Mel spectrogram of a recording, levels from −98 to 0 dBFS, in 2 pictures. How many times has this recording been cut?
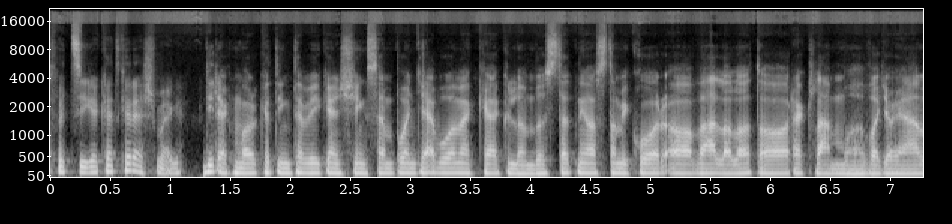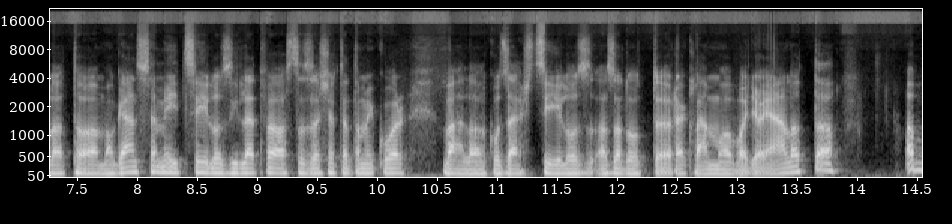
0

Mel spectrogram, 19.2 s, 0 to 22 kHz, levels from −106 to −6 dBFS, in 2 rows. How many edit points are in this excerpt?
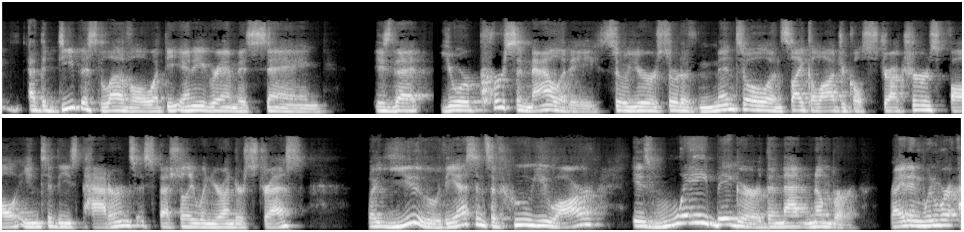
1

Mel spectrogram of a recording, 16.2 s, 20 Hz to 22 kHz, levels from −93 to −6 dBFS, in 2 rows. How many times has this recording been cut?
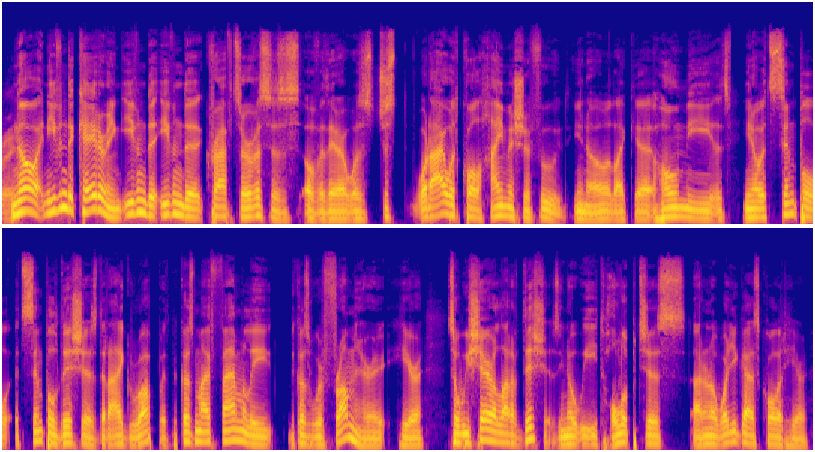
1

